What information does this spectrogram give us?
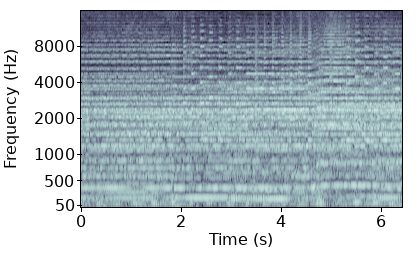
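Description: Instrumental music played only by strings, an orchestral reprise of an album's closing track, with sustained bowed chords and slowly shifting low notes, steady and fairly loud throughout.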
